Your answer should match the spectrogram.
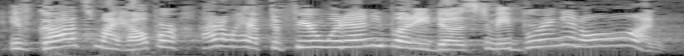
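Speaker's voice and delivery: triumphant, no fear left; confident defiance. Retold or imitated. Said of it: "he was able to say".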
